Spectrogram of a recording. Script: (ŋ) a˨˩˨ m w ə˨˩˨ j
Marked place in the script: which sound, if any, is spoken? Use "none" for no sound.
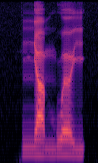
ɲ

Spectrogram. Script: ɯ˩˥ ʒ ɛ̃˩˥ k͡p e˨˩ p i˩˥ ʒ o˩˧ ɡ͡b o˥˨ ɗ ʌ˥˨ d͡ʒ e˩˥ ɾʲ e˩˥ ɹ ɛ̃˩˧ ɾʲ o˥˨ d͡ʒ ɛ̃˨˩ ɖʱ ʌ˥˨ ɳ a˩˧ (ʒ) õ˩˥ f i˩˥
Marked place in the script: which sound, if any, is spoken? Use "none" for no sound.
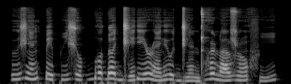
ʐ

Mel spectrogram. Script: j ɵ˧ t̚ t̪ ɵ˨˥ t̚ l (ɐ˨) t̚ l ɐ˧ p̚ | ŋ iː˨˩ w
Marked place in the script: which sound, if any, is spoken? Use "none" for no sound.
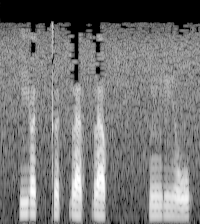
ɐ˨˥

